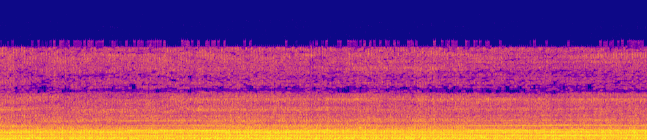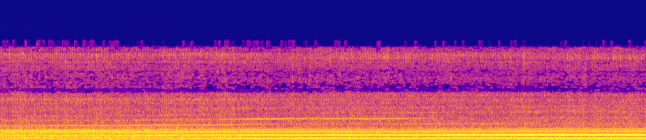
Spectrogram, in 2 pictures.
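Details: Weedeater leaf blower, recently bought, that wouldn't start: smooth, steady two-stroke whine, then pitch climbs evenly around nine seconds as it revs; normal, clean running.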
